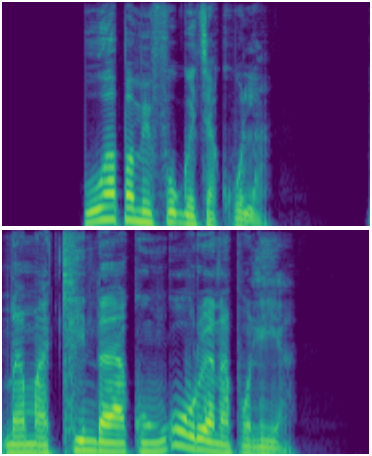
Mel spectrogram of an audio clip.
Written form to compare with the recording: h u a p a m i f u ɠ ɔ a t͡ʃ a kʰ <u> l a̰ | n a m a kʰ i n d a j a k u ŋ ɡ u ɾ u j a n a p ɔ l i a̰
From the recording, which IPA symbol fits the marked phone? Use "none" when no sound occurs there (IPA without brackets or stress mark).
u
